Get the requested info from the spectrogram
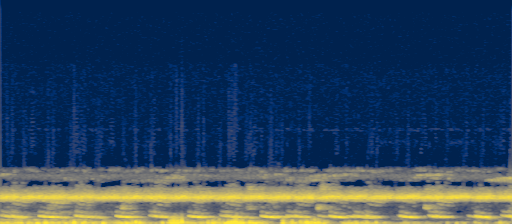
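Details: Lakeside frogs calling at night, short downward croaks repeating over a high steady drone, partly covered by rumbling low-pitched noise bursts like wind or handling.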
